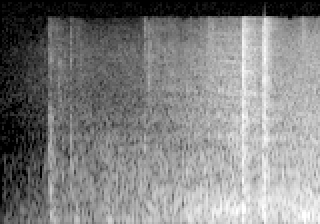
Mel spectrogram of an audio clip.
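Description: A train running on rails fades in out of silence and grows louder, with sharp clicks of wheels over rail joints starting near the end.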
